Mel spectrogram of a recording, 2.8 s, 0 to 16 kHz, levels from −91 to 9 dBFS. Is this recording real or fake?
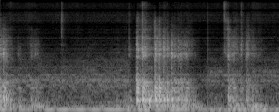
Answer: fake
